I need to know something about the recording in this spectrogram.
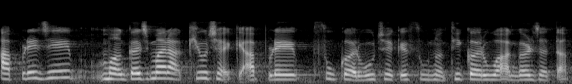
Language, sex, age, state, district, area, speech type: Gujarati, female, 18-30, Gujarat, Surat, urban, spontaneous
